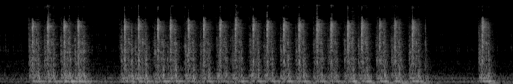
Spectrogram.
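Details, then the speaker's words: 1960s Smith-Corona Coronet Electric 12 portable electric typewriter, plugged in, typing on single line spacing. Crisp keystrokes about three per second over a steady motor hum. All keys type cleanly, none skip or stick. Normal typing. "all the keys type nice and none of them skip or stick."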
